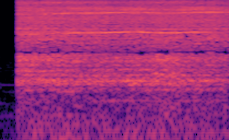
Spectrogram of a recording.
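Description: A chainsaw carves a block of ice for seasonal ice art: a loud, steady, high-pitched motor whine that starts abruptly after a brief silence and holds without pause, with no voices.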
